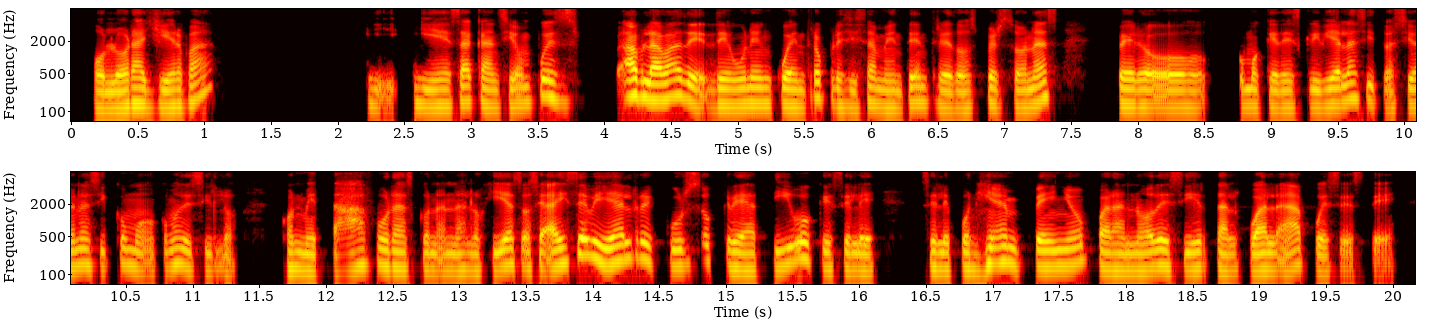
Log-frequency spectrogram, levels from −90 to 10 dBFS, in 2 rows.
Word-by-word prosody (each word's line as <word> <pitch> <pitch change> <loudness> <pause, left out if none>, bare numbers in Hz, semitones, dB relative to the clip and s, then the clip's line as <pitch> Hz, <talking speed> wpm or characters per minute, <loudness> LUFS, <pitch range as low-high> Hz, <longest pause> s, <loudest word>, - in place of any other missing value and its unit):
Olor 120 +2 +3
a 140 - +4
Hierba 130 - -1 1.2
y - - -9
y 130 -2 -2
esa 140 +4 +1
canción 130 +1 -1
pues 170 -2 -1 0.2
hablaba 185 -1 +7
de - - +3
de 135 +1 +1
un 135 +2 +1
encuentro 140 +3 +1
precisamente 125 0 -2
entre 140 -5 -1
2 115 0 -1
personas 135 +6 -1 0.4
pero 125 -2 +3 0.2
como 130 -2 -3
que 120 - -1
describía 125 +2 -1
la 170 +4 0
situación 145 -3 -3
así 145 -3 -4
como, 150 -3 -5
¿cómo 140 +3 -4
decirlo? 125 -5 -6 0.3
con 130 0 -2
metáforas, 135 +3 -1
con 125 -1 -4
analogías. 125 +5 -2
O - - 0
sea, - - +1
ahí 150 +3 +3
se 230 +8 +7
veía 170 -4 +5
el 190 - +1
recurso 165 -4 -3
creativo 140 +5 0
que 130 - -4
se 130 - -3
le 120 -1 0 0.3
se 135 - -3
le 130 - 0
ponía 130 +6 -1
empeño 150 -1 +1
para 125 -3 +1
no 125 +1 0
decir 135 -2 +1
tal 120 0 -1
cual: 125 +1 +3
"Ah 145 +2 +1
pues 110 -2 -3
este - - -7
135 Hz, 160 wpm, -23 LUFS, 125-150 Hz, 1.2 s, hablaba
